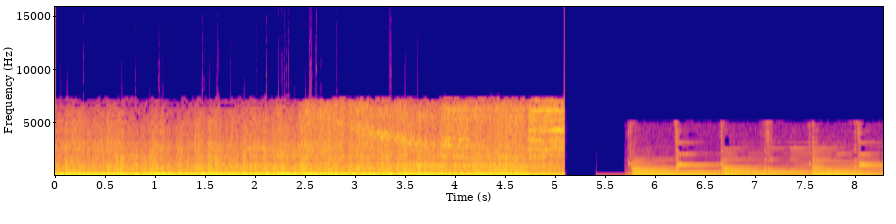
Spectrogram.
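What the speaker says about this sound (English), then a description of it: "I'll give you a shot of the train coming through" A train passes on tracks right beside a backyard homestead, loud rumble and clatter for about five seconds, then a short silence before a different sustained tonal sound with shifting notes.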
